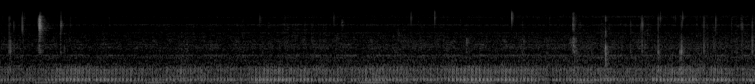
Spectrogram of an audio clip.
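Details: Indoors, a very young kitten missing its mother licks its brother's ear while purring, a continuous low rumble swelling and easing in regular breaths, with crisp wet licking clicks overhead.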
